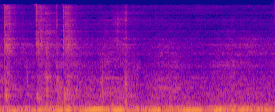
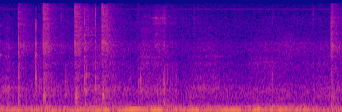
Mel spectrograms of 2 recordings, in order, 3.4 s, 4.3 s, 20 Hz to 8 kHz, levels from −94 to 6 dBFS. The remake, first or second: first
